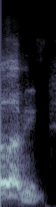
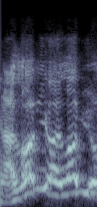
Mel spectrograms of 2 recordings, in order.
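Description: First: Said in the usual way. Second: High, eager I love you; lovingly eager, pitch lifted high; gushing affection. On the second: Retold or imitated. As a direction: pour the words out with delight. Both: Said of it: "that's me saying".

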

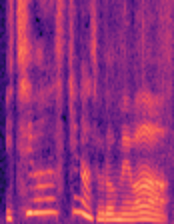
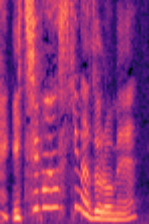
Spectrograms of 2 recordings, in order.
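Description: First: 一番好きなゾロ目は、 slower with a falling tune; settling answer. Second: 一番好きなゾロ目？ asked back with a rising tune; echoing question. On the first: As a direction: start the answer slowly and let it fall. (ゆっくり下げ調子で答え始める) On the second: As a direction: repeat the listener's question with a rise on 番. (問い返すように上げ調子で) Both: Shown as a demonstration.

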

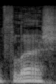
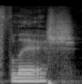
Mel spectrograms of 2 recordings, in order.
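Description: First: "flush" with an uh vowel; flesh said as flush. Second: Said in the usual way. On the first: Shown as a demonstration. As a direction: say "flush" where flesh is meant. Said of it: "saying flush instead of flesh". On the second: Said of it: "instead of flesh".

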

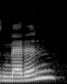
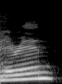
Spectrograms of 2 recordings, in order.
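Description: First: Mirren with a rolled R; Scottish Mirren, tapped R in the middle; Scottish pronunciation. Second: Mirren tried in a Canadian accent, higher; unpractised Canadian accent on Mirren; attempted Canadian accent. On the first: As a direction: roll the R in Mirren. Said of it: "I roll my R's a lot more". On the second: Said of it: "not got the Canadian accent down". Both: Shown as a demonstration.

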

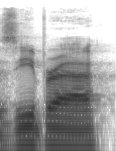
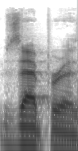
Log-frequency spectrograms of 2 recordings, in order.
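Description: First: "zebra" with a long ee, ZEE-bra; American pronunciation. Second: "zebra" with a short e, ZEB-ra; British pronunciation. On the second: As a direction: say "zebra" the British way, to rhyme with Debra. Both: Shown as a demonstration. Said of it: "confused by my pronunciation".

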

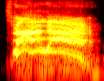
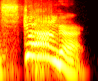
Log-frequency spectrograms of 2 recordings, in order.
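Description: First: High, full-throated scream of Stronger!. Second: A firm coaching push on Stronger; firm command. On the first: Trainer screaming at the hesitant firewalker, a high yell. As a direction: yell it to jolt him into a peak state. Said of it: "He screams at me". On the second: Trainer pushing the walker, a firm command. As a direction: demand more, firmly. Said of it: "And he went". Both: Retold or imitated.

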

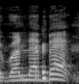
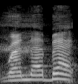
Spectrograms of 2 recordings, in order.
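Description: First: Excited. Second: Louder, hyped repeat; loud DJ rewind call. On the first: Real, not acted. Repeating DJ call to rewind. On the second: Acted.

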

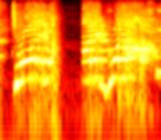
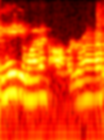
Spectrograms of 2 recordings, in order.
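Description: First: High, very loud taunting offer; mock-eager shout. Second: Said in the usual way. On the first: Guest taunts aggro people with autograph offer, shouting. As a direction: shout it teasingly through laughter. Acts taunting the angry man.

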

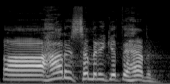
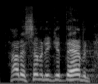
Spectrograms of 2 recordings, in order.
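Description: First: Quick, louder asking of the question; louder fast question. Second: Said in the usual way. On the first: Shown as a demonstration. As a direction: fire "how" off fast and loud.

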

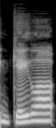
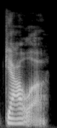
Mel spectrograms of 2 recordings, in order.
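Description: First: First vowel of "gala" as in day. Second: "gala" said with a short A, GAL-uh; first vowel of "gala" as in cat; GAL-a pronunciation. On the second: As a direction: say "gala" to rhyme its start with pal. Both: Shown as a demonstration. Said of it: "the main question is".

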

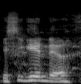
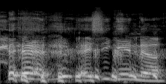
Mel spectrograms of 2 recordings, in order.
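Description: First: Said in the usual way. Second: Slow words through real laughter; laughing. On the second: Real, not acted. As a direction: say it while cracking up. Cracking up while teasing.

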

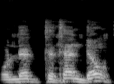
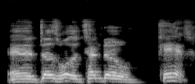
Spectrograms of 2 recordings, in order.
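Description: First: "Nintendo don't" run together like Nintendon't; "Nintendo don't" fused into one word; corrected slogan. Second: "Nintendo can't" said as two plain words; the slip "Nintendo can't", stress on can't; misquoted slogan. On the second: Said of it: "Got the quote all fucked up there". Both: Real, not acted.

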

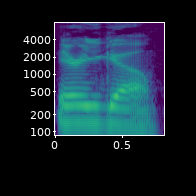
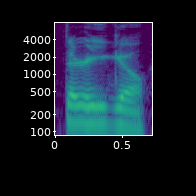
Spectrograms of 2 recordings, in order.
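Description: The two takes are said the same way.

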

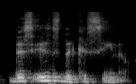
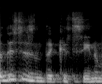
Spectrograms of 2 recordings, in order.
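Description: First: Firm retold correction, IS lifted higher; stress on IS. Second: Put-on slightly higher, puzzled kid's objection; retold protest, pitched up; mock protest. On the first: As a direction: lean on "is" to contradict. Dad insists, correcting the boy. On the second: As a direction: object like a confused child. Boy protests to his dad.

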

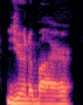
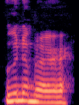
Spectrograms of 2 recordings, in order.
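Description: First: Unemeyer said the English way, ending like "meyer"; English pronunciation. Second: Unemer imitated the Swedish way, short last syllable; Swedish pronunciation. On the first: Retold or imitated. Host repeating guest's surname back, English pronunciation. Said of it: "or in English". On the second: Host repeating guest's surname back, Swedish pronunciation. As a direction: copy the Swedish saying of Unemer. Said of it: "In Swedish, I pronounce it".

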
